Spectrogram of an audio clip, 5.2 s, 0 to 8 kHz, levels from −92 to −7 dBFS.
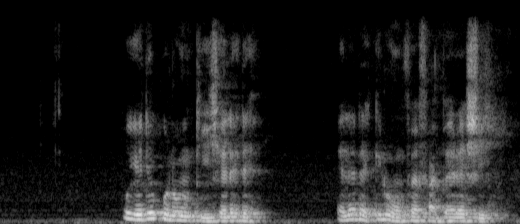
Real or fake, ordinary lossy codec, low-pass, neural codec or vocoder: fake; none; 7.2 kHz; vocoder, 44.1 kHz, 128 mel bands every 512 samples, BigVGAN v2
